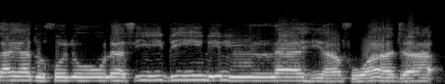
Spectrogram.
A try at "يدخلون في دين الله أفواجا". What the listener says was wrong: يدخلون في دين لا يعني لا تشدد في الله. يدخلون في دين الله أفواجا، هكذا.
